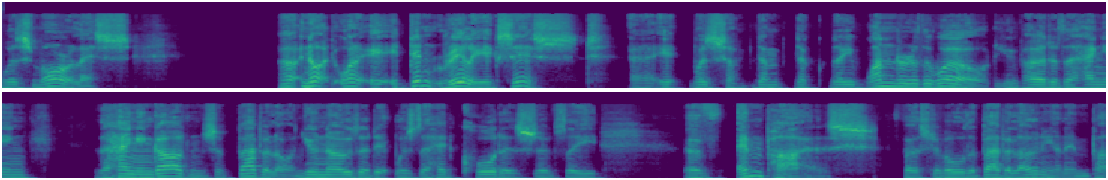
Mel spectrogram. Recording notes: Alive and well in Babylon - Malaysia Meets (Zoom).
